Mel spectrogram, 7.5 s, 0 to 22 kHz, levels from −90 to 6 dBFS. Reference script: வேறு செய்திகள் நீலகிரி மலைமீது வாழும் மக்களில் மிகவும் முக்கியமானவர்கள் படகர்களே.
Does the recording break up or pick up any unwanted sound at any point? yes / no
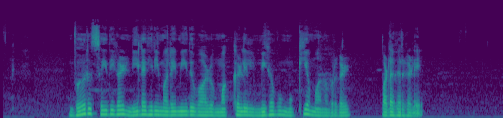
no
